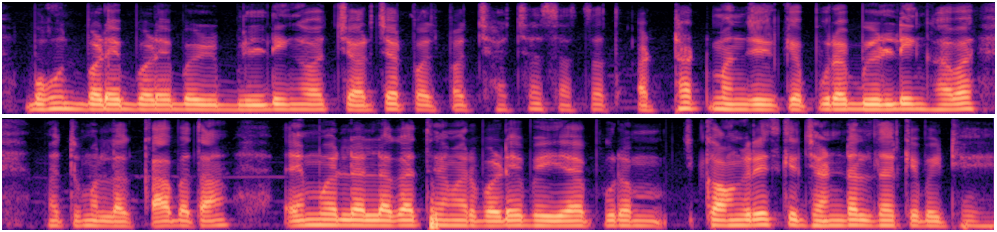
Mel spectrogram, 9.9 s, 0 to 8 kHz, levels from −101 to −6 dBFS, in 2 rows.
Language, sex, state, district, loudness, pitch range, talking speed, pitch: Chhattisgarhi, male, Chhattisgarh, Bilaspur, -23 LUFS, 130-140 Hz, 215 wpm, 135 Hz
